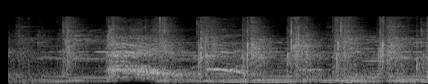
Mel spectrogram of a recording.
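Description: A group of rugby league players singing their team victory song together, with sharp rhythmic beats about twice a second; it gets louder about a second in.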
